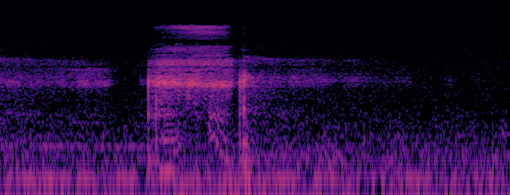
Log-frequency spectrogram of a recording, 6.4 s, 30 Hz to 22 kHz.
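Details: A single rough, rattling snore against quiet room noise from a sleeping adult, recorded with a snoring-tracking app on 27 February 2025.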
